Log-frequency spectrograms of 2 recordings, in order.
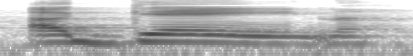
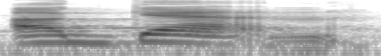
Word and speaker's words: again: I hear it commonly pronounced again, but it's not again, it's again. That vowel has been reduced from the A to the E.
